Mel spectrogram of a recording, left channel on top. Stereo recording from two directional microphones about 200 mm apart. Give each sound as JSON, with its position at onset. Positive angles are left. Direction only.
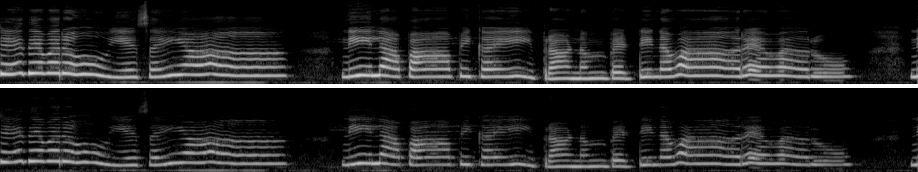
{"t": 0.0, "sound": "child singing", "side_deg": 50}
{"t": 1.5, "sound": "female singing", "side_deg": 50}
{"t": 3.4, "sound": "a sound", "side_deg": 50}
